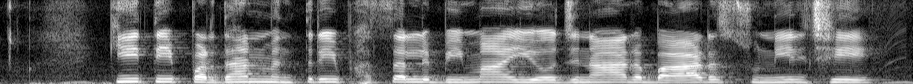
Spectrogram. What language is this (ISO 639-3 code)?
mag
